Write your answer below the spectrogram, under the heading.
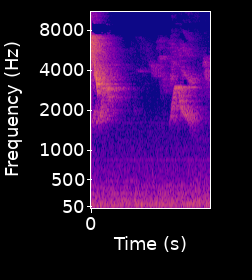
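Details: Double-collared seedeater (coleiro) from a breeder, classic song style: a loud high buzzy note, a pause, then a rising slurred whistle, with quiet background hum.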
